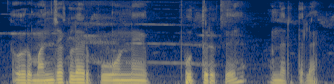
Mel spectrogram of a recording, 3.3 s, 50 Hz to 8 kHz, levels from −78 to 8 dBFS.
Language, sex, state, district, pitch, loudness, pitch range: Tamil, male, Tamil Nadu, Nilgiris, 100 Hz, -18 LUFS, 95-115 Hz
